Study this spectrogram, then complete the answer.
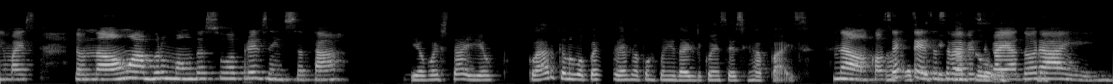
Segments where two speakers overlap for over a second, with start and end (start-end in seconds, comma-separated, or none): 8.8-10.1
